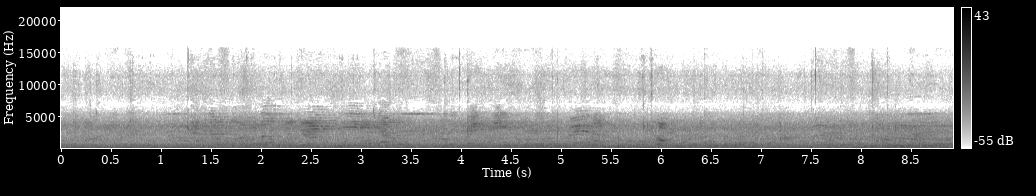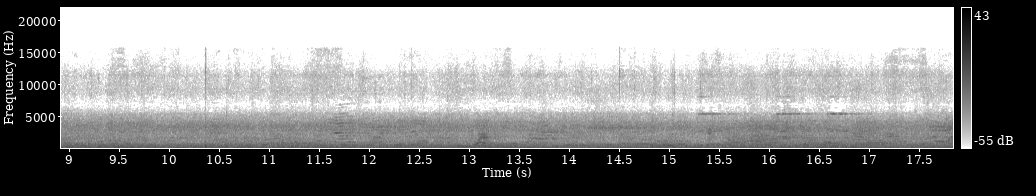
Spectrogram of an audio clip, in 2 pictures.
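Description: Luggage trolleys rattle as they roll across a hard floor.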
